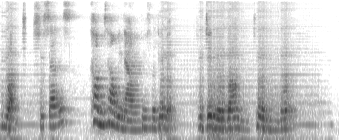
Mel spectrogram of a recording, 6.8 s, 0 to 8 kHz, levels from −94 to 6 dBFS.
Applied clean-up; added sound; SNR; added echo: neural separator model SepFormer DNS4.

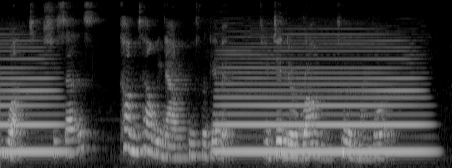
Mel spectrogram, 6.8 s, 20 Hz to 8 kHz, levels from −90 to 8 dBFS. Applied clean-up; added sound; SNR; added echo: none; Wind instrument, woodwind instrument; -3 dB; reverberation time 0.5 s.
